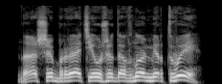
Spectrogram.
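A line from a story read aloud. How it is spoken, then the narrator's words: Loud shout to crowd. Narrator (Russian): громко выкрикнул я, обращаясь ко всем бойцам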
